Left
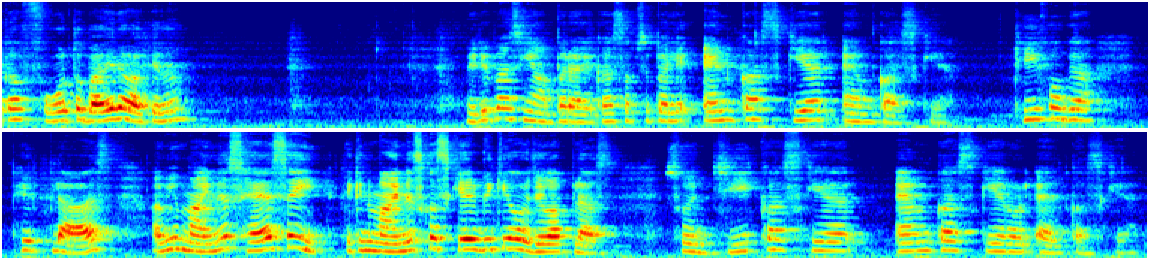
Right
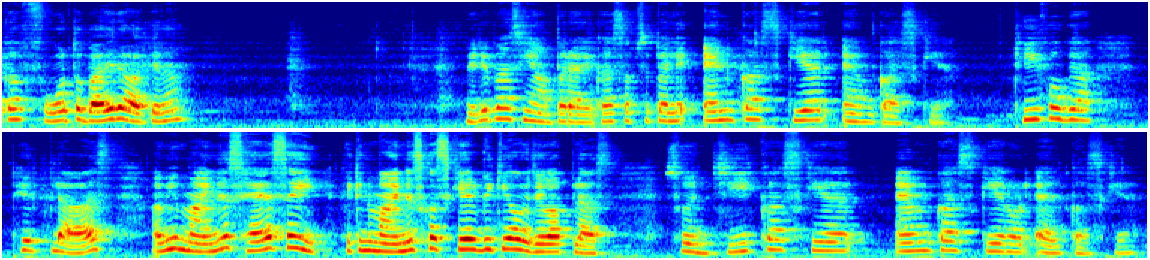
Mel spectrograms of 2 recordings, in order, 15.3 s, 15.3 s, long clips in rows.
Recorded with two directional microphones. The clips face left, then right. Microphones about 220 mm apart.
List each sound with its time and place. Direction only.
0.0 s speech: 40° right (ahead or behind)
3.1 s a woman's voice: 40° right (ahead or behind)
